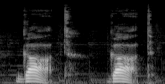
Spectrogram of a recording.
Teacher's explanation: la o de esta palabra se pronuncia como una a profunda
